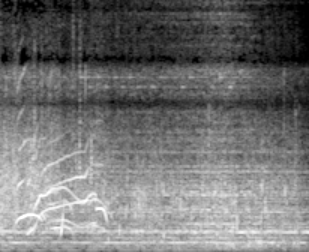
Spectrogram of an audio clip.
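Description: Background music with steady held tones. Several high rising-and-falling glides sound over it in the first second and a half.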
